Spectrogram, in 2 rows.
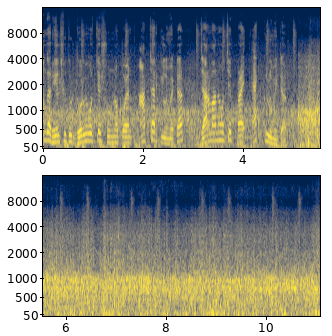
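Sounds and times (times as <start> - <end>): train wheels rumbling and rattling: 0.0 - 11.0.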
